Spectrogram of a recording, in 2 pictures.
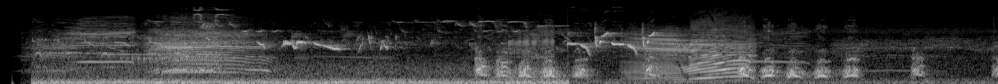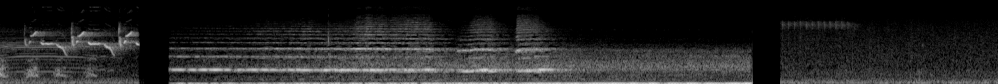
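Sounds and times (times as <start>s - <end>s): sheep bleating: 0.2s - 2.7s, 6.5s - 11.0s
birds chirping: 0.4s - 7.0s, 7.6s - 11.4s.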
